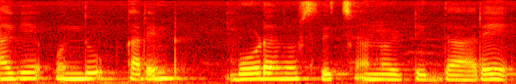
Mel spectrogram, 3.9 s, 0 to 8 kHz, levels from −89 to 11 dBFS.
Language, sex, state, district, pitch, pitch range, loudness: Kannada, female, Karnataka, Bangalore, 195 Hz, 180-205 Hz, -15 LUFS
